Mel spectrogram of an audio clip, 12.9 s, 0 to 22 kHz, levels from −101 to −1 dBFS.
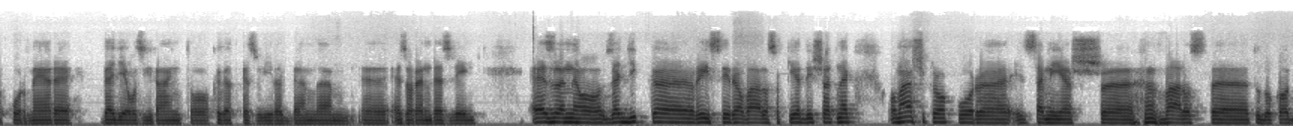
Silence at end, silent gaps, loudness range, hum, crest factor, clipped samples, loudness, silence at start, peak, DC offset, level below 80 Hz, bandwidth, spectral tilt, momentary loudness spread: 0 s; none; 3 LU; none; 12 dB; under 0.1%; -17 LUFS; 0 s; -4 dBFS; under 0.1%; -40 dBFS; 8 kHz; -7 dB/octave; 6 LU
